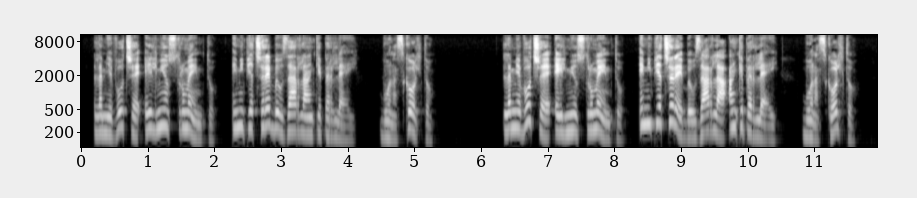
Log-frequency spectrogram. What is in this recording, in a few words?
It female; italian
